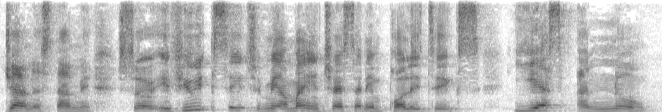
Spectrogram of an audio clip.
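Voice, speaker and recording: A man's voice: on the high side, fairly quick, darkish tone. A middle-aged Nigerian man with a Nigerian accent, an actor speaking as an interview guest in an emphatic, preaching way that keeps checking he is understood. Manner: emphatic, preaching, repeats himself with "do you understand me?". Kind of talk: interview talk.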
